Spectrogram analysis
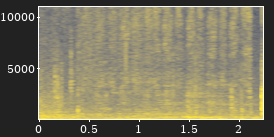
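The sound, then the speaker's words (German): Faint handwriting during a maths exercise: quiet, irregular scratching strokes on paper, with a slightly sharper tap near the end. “Okay, ich schreibe mal so.”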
